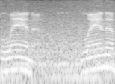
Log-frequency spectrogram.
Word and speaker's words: Lana: And FYI, my name is said with a long A. Well, so it's Lena Banana? I don't get it. I need help with names. Rhymes with Hannah. So it's Lana Banana.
